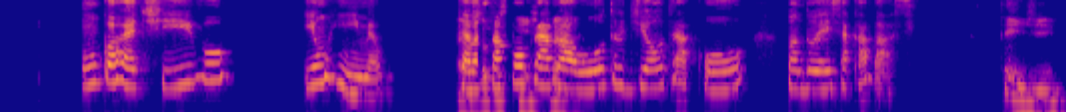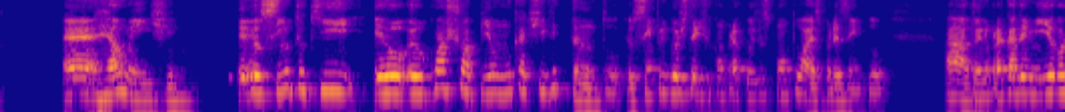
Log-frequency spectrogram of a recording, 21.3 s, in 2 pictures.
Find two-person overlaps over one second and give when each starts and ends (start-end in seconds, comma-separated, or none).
4.5-5.9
